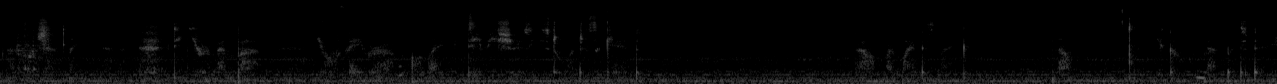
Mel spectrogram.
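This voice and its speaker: Through loud background noise, a woman talks at a moderate pace with long, frequent pauses. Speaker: ASMR creator. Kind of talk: ASMR whispered talk to camera, soft-spoken haul video. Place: home room.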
